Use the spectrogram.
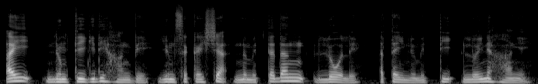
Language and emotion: Manipuri, neutral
